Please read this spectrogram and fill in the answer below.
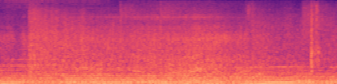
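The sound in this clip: Strong wind rushes steadily as it blows out candles, a dense, unbroken whoosh with a low rumble underneath that stays loud throughout.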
